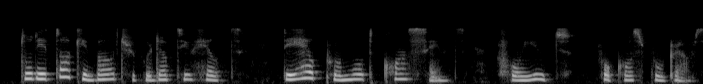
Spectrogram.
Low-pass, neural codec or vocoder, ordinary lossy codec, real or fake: 5.4 kHz; codec, 24 kHz, 0.9 kbps, WavTokenizer, small release; none; fake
